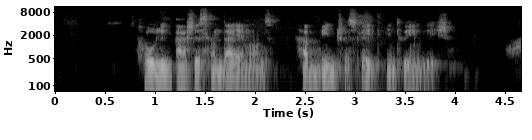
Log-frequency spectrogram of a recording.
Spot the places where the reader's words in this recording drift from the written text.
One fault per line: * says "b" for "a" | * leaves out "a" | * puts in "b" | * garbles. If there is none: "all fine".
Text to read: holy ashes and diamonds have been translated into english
all fine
